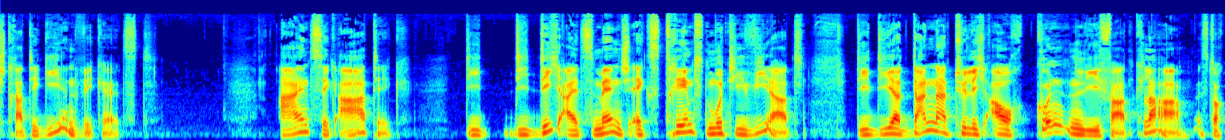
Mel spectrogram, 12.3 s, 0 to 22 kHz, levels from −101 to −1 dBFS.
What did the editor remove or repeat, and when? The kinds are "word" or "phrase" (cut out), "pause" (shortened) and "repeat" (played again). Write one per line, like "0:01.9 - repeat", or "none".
0:04.9 - pause
0:11.3 - word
